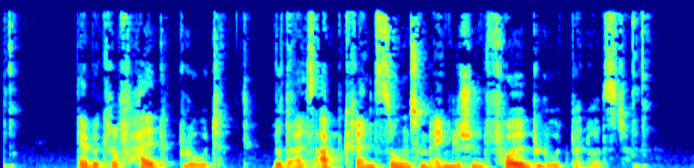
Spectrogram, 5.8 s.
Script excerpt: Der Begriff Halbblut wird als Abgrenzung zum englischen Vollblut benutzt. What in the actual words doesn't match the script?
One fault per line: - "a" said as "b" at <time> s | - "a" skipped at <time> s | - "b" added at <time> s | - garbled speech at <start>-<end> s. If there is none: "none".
none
